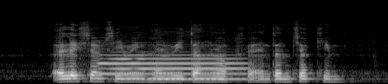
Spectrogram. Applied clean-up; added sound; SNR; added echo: none; Wind instrument, woodwind instrument; 3 dB; reverberation time 1.3 s.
